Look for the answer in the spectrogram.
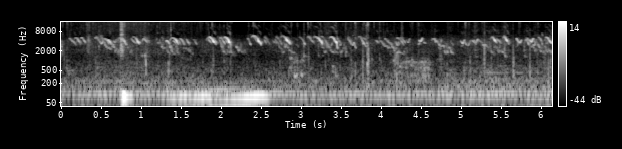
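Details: Young chicks keep up a busy chorus of sharp, high-pitched peeps, each a quick downward chirp. Soft low thumps and light tapping sit in the background.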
